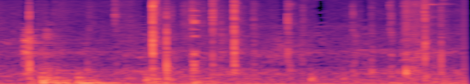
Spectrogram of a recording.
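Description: Typing on laptop keyboards: irregular, unevenly spaced key clicks, over a steady low room hum.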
